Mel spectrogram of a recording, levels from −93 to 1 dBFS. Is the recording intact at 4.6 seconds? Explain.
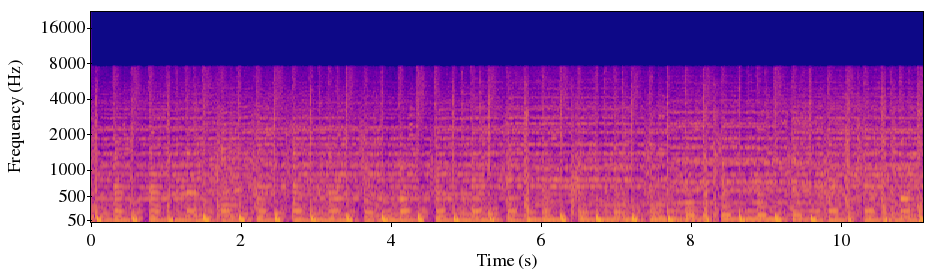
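Yes, but only just. A voice detector most likely judged the sound to be background and briefly stopped sending it. That is sound dropped by the voice detector, from 4.52 to 4.58 s. For those 60 ms the receiver filled the gap with comfort noise, so the sound gives way to a short patch of flat, steady noise. It resumes about 20 ms before 4.6 s, so the sound at that moment is present again.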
